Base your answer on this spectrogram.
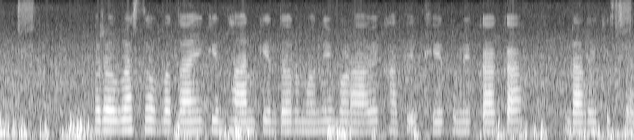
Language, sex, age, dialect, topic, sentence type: Bhojpuri, female, 25-30, Western, agriculture, question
